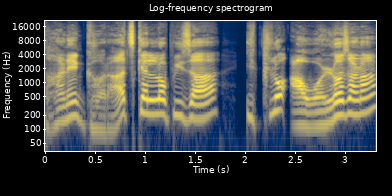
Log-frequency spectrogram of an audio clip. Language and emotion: Goan Konkani, happy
